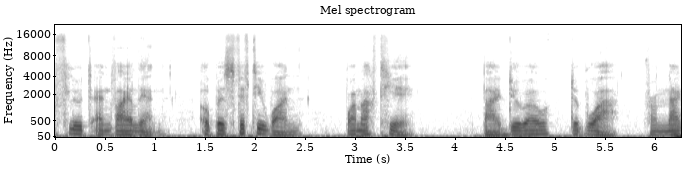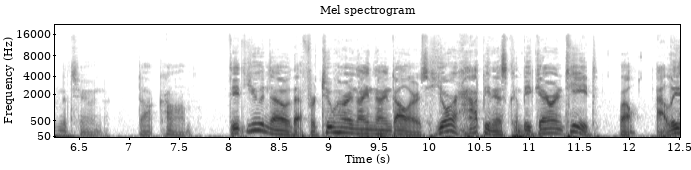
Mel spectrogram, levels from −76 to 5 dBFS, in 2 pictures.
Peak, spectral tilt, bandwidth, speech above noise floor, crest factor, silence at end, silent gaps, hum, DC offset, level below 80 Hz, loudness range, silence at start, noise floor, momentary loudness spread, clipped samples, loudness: -6 dBFS; -6.5 dB/octave; 16 kHz; 29 dB; 16 dB; 0 s; none; none; 0.8%; -30 dBFS; 12 LU; 0 s; -49 dBFS; 16 LU; under 0.1%; -22 LUFS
